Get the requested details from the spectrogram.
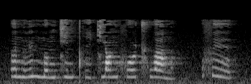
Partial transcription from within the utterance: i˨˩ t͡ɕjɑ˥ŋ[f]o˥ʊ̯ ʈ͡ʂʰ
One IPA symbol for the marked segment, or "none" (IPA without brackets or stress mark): f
